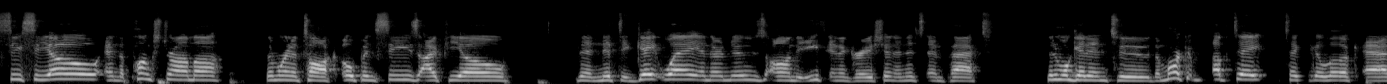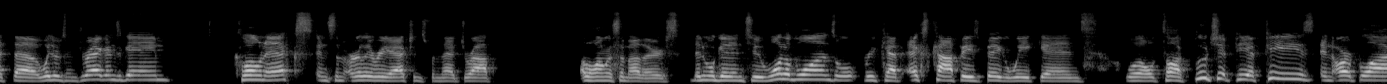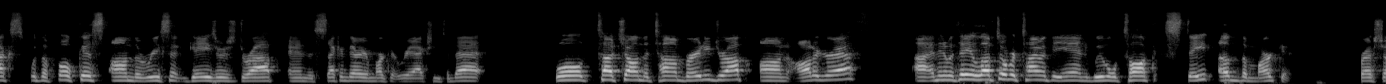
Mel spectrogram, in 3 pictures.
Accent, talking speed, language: American, 170 wpm, English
